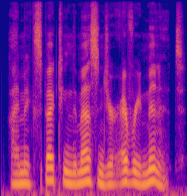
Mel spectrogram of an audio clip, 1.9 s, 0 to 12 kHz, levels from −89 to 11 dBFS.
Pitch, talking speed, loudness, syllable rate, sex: 150 Hz, 225 wpm, -17 LUFS, 9.0 syllables/s, male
